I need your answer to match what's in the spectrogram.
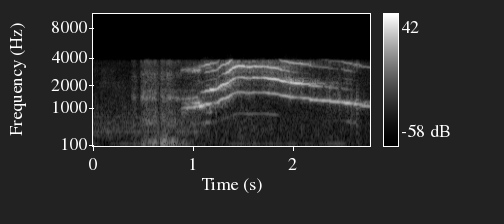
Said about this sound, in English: Now my cat's in here and oh my god, my Tourette's is acting up and my cat's here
